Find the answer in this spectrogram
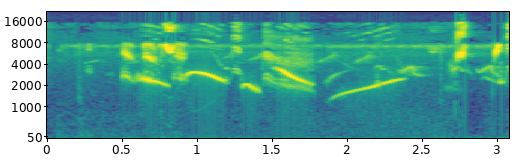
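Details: Green-winged saltator song meant to warm up quiet birds: a series of clear slurred whistles, mostly falling, one long rising whistle, mixed with short bright chirps.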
